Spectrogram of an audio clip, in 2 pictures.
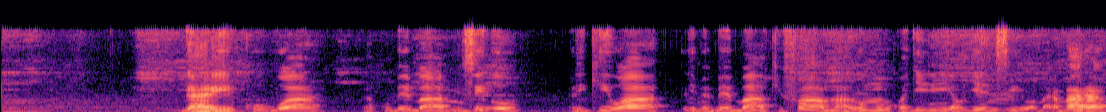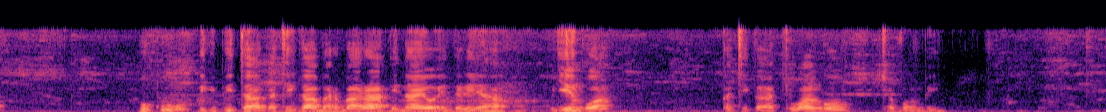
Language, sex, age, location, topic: Swahili, male, 25-35, Dar es Salaam, government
